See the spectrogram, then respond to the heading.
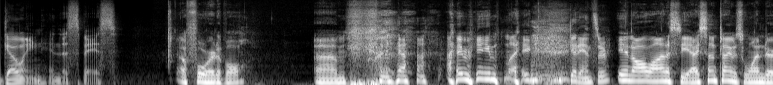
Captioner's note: laughter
